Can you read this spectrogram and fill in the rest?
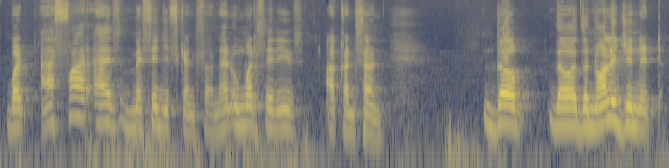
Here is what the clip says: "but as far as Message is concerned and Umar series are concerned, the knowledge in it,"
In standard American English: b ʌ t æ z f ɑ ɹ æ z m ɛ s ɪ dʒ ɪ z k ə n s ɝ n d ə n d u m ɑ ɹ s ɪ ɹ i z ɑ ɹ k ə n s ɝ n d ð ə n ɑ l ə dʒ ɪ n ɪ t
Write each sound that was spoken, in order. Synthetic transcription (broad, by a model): b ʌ t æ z f ɑ ɹ æ z m ɛ s ɪ dʒ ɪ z k ə n s ɝ n d ə n d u m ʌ ɹ s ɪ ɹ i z ɑ ɹ k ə n s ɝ n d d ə n ɑ l ə dʒ ɪ n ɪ t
